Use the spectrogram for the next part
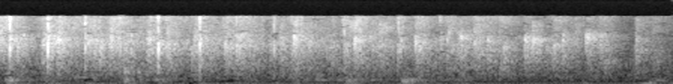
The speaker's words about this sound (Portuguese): Dizer nossos parabéns, nossas palmas para vocês, mulheres, aqui neste dia.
